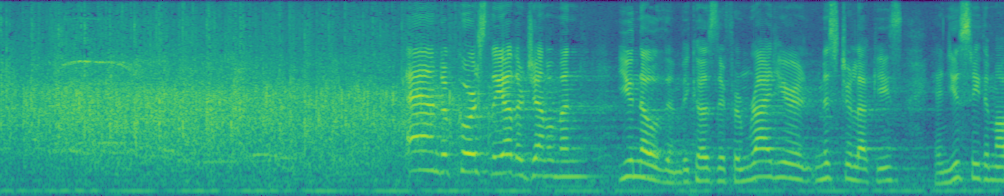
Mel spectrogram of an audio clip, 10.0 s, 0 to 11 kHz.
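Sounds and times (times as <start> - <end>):
sustained applause from a sizable audience welcoming musicians: 0.0 - 5.0
speech: 4.3 - 10.0.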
